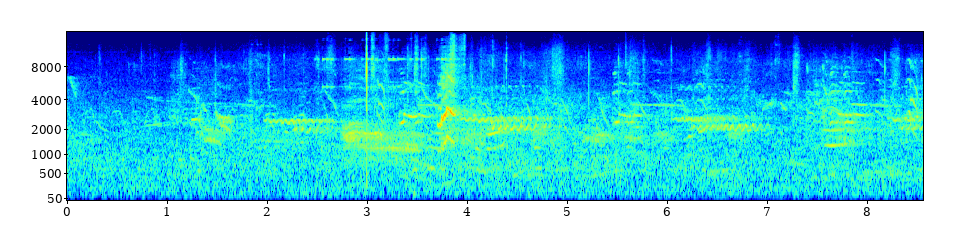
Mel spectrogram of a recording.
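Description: Several birds chirping and calling, with repeated rattling trills and a short sweeping call just before the middle, over steady open-air background noise.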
